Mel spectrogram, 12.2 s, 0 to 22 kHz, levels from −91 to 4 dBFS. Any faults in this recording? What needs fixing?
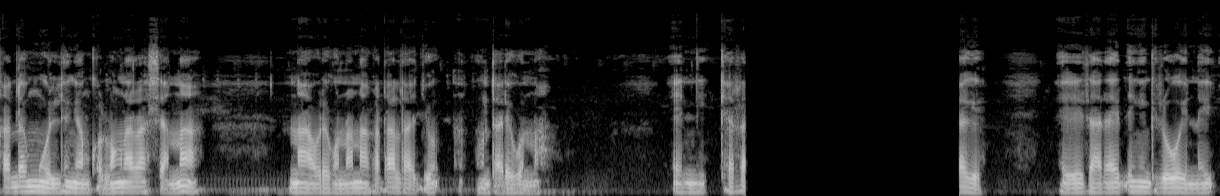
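There's an audio dropout to silence from 7.45 s to 9.60 s, so about 2.15 s of the speech is simply gone. The sound cuts off mid-flow and the gap is dead silence, with no room tone at all, then it snaps back in. That points to the input vanishing while the recorder kept writing; a loose cable, a flaky wireless link or a brief mute is the likely culprit. To prevent it, secure connections and monitor input meters live during takes.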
